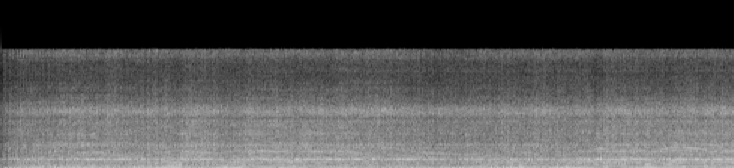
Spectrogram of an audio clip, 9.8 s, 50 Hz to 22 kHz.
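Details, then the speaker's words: Honda Vario 150 eSP scooter revving: smooth, no rattle; earlier clattering at low rpm from the rear area eliminated after fitting a hose at the radiator cover housing and tightening its bolt. "tidak bersuara lagi ya. Tadi di sini ada suara kerotak-kerotak."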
